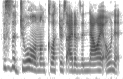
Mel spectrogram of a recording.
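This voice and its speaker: A woman's voice: on the high side, very fast, bright, forceful tone. A woman voicing a taunting, obsessive stalker fan from a horror story, in a smug, sing-song manner. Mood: smug menace.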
